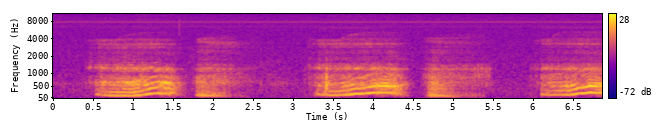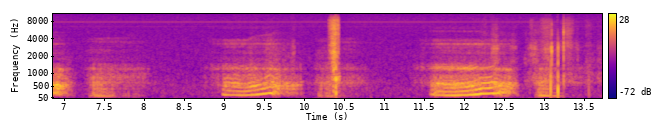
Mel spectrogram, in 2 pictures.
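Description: Loud, rumbling, rhythmic snores on each breath in with a shorter breath out, about 5 cycles in 14 seconds; heavy snoring.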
